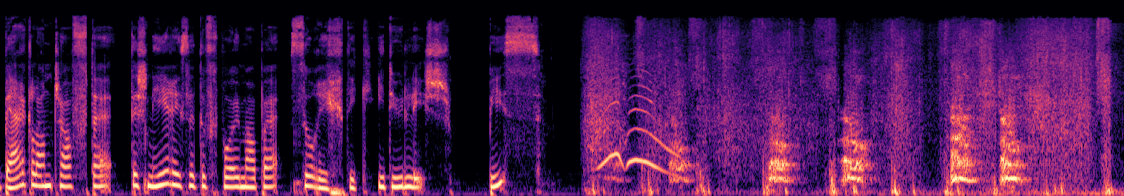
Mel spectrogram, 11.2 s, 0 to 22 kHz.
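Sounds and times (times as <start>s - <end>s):
speech: 0.0s - 6.6s
steady hiss of outdoor noise: 0.0s - 11.2s
dog whining: 5.9s - 7.0s
dog barking: 6.6s - 7.0s, 7.6s - 10.6s.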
